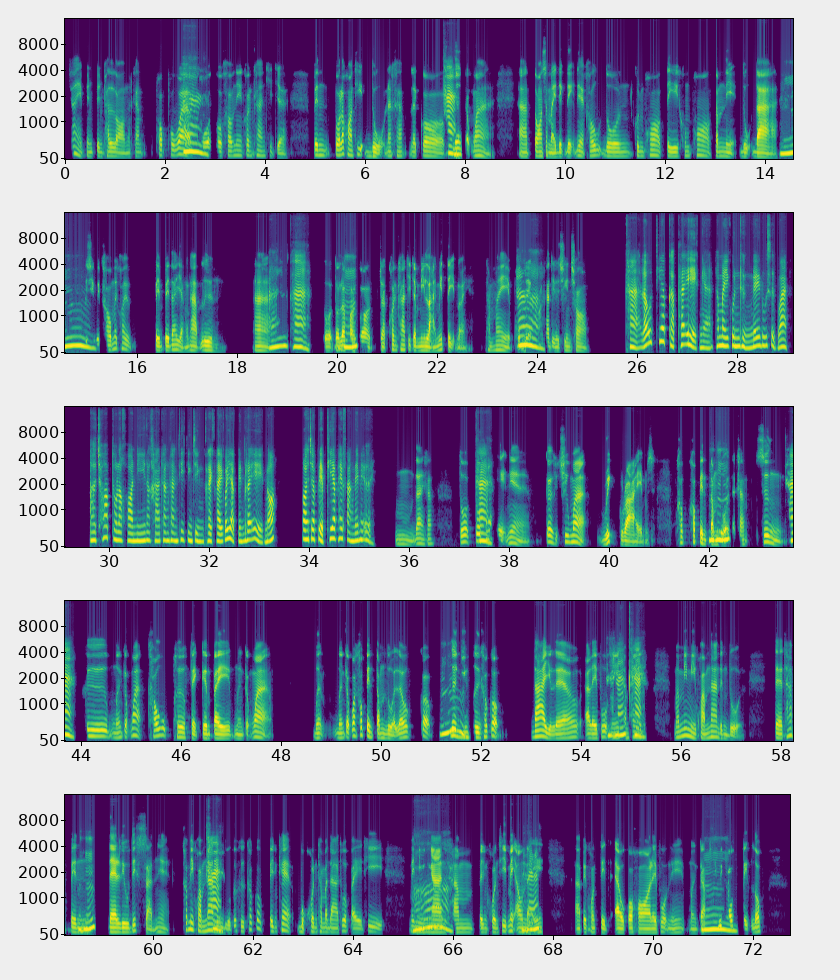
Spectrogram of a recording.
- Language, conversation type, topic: Thai, podcast, มีตัวละครตัวไหนที่คุณใช้เป็นแรงบันดาลใจบ้าง เล่าให้ฟังได้ไหม?
- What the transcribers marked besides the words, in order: other background noise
